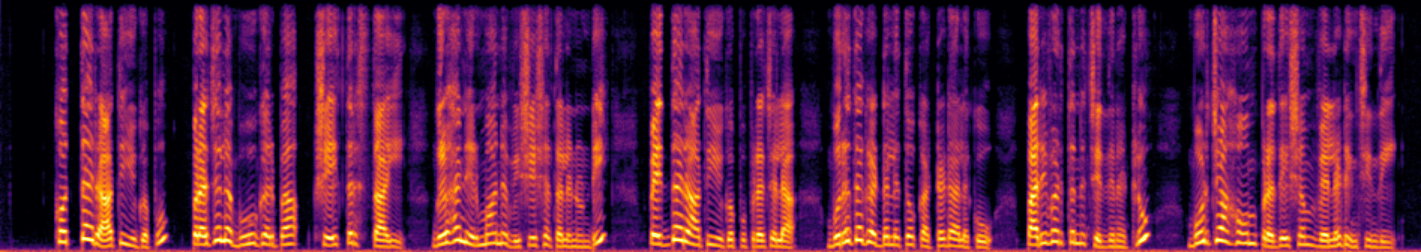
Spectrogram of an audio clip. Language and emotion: Telugu, neutral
